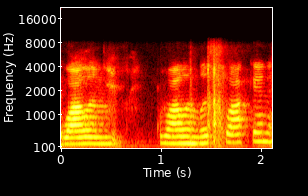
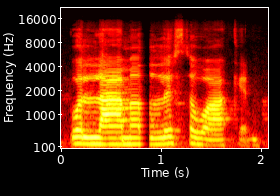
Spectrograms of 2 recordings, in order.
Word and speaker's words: Wallamaliswakin: And then same thing with, I was saying Wallam Listwakin, and is it an extra syllable like Wallamaliswakin? Yeah. Wallamaliswakin.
